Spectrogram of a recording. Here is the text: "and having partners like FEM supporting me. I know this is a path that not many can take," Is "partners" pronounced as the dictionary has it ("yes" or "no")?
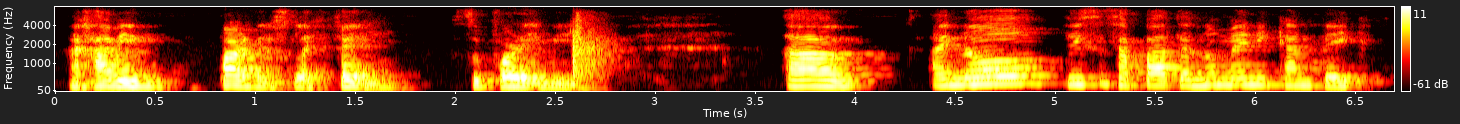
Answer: no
